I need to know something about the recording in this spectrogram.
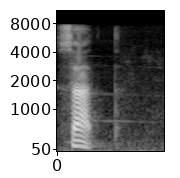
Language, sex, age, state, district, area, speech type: Nepali, male, 45-60, West Bengal, Darjeeling, rural, read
